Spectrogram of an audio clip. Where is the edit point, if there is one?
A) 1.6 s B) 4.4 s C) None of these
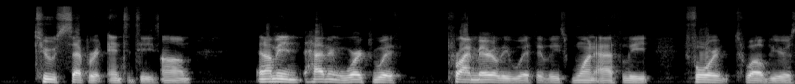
A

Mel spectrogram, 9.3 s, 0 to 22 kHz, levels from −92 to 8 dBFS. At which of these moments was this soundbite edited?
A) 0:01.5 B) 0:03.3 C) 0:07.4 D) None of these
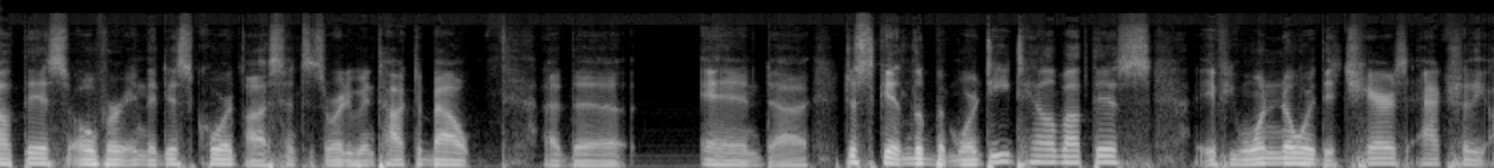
A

